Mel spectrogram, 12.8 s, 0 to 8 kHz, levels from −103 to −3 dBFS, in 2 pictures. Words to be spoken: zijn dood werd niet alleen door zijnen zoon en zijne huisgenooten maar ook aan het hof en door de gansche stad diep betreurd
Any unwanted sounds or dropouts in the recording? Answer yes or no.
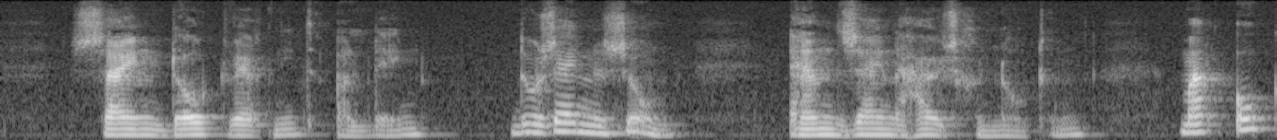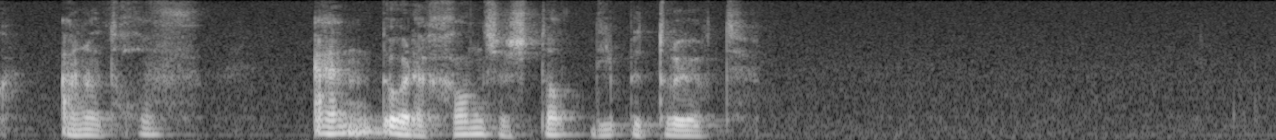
no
